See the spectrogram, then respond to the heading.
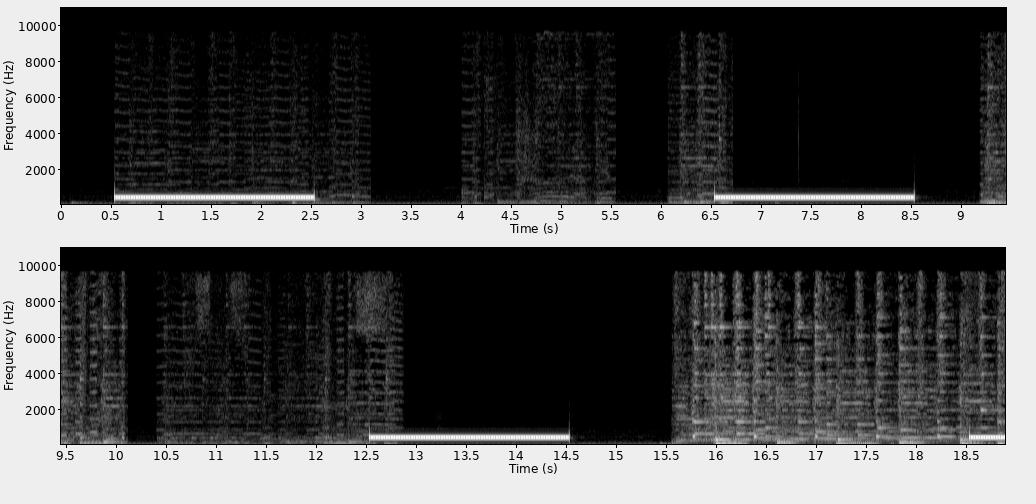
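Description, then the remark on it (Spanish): A phone call placed during a radio program rings out with no answer: three long, steady mid-pitched ringback tones, each about two seconds, separated by pauses filled with a busy background sound of music or noise. “No contesta la Fabiola, contestó, pero está, está emputada y no quiere hablar.”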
